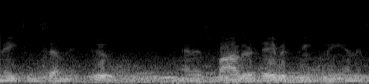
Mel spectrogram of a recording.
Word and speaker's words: Pinckney: Okay, the spelling is P-I-N-C-K-N-E-Y. Many times it's spelled, I think, even out at Pioneer Village, P-I-N-K-N-E-Y, so the C was left out.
